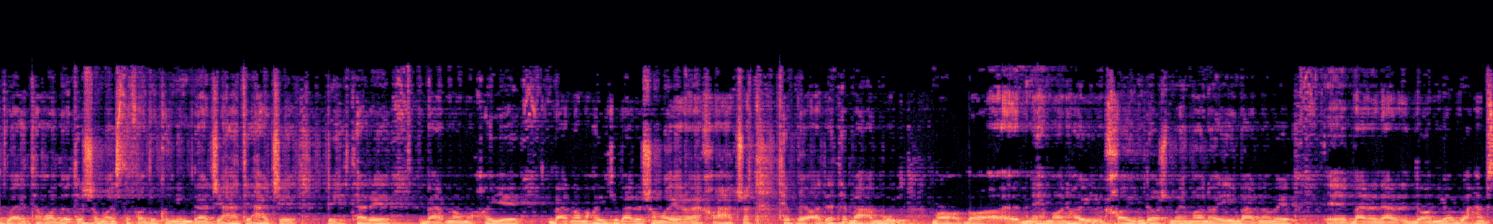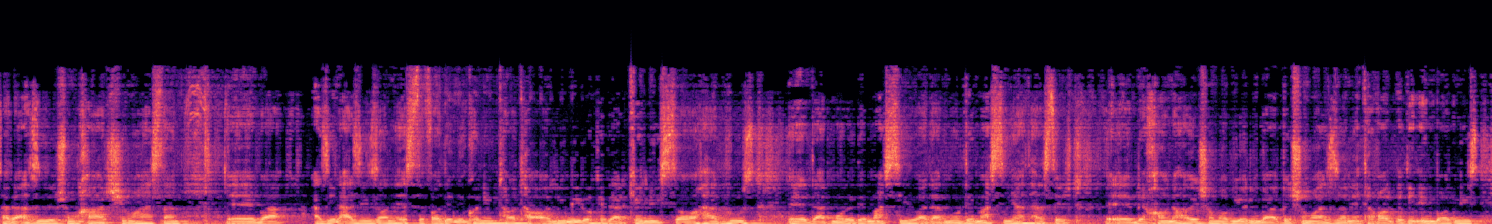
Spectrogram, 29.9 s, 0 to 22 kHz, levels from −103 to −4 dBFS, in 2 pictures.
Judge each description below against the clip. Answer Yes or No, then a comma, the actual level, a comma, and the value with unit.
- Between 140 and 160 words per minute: Yes, average, 150 wpm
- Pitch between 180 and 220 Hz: No, low, 100 Hz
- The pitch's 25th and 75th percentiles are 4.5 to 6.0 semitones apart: No, average, 2.7 semitones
